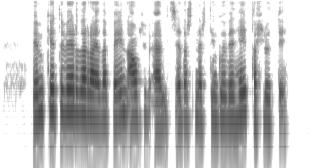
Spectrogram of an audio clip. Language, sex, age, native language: Icelandic, female, 30-39, Icelandic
